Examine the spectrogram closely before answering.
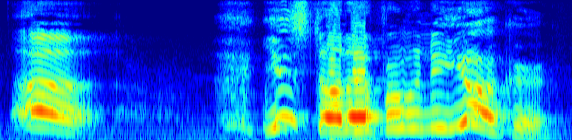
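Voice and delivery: high, loud mimicked accusation; mock accuser. Critic accusing him of stealing a word, mock outrage.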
